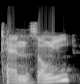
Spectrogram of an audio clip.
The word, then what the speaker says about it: Tan Zongyi: Zhu Wenjun defeated Tan Zongyi by the narrowest possible margin, if it didn't go to tiebreaks.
